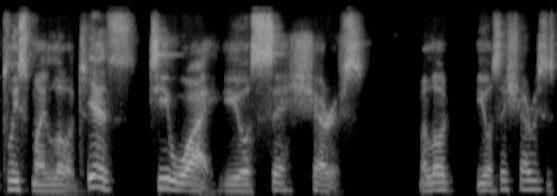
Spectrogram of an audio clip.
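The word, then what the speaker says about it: Iorse Sheriffs: Yose Sheriffs. My Lord, Yose Sheriffs is spelled I-O-R-S-E. Come again. I-O-R-S-E hyphen S-H-E-R-I-F-F-S. How did you pronounce it? Yose Sheriffs. The I is pronounced like a Y.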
